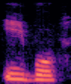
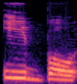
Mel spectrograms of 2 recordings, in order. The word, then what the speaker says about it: Igbo: And if you I'm aware that most people call our language Igbo. It's not Igbo. You can see it's GB together. So like saying Igbo.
